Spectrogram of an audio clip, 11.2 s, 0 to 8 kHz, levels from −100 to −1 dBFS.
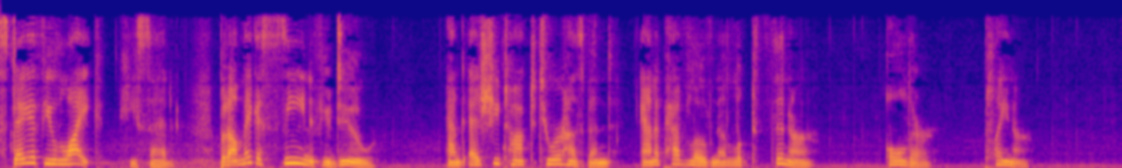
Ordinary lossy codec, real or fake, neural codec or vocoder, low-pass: MP3, 48 kbps; fake; codec, 44.1 kHz, 7.8 kbps, DAC; 7.2 kHz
